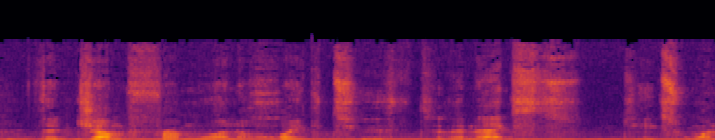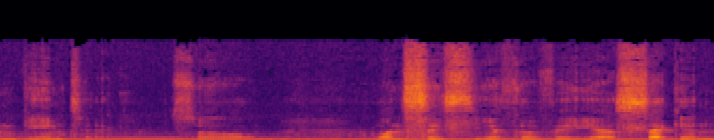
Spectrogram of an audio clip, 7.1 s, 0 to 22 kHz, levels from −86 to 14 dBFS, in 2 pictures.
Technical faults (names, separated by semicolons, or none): none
